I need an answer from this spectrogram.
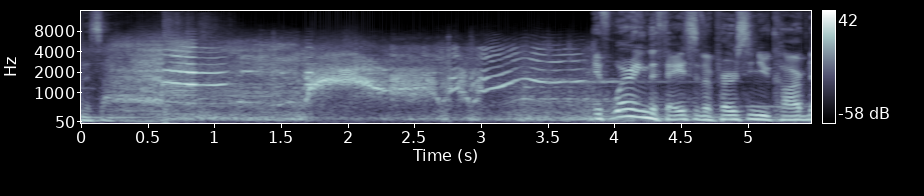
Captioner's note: screaming laughter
